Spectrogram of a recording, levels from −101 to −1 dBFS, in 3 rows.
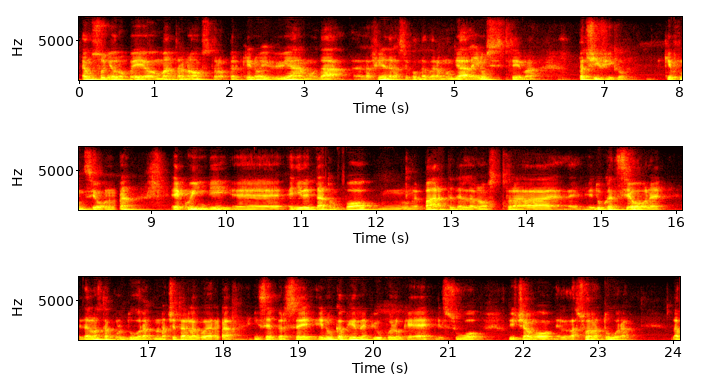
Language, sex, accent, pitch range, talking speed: Italian, male, native, 90-125 Hz, 150 wpm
